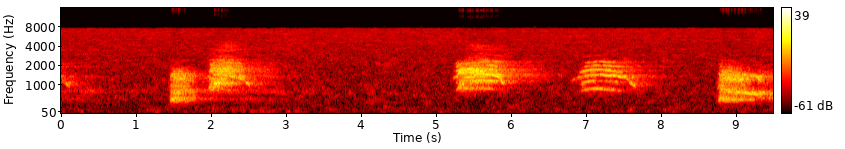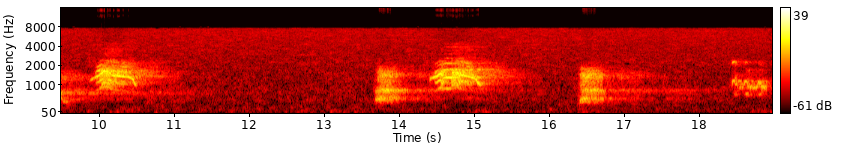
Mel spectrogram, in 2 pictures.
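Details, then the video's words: A red fox, recorded by a trail camera during the rut, gives harsh, raspy screams about a second long, with pauses of a few seconds between them; it is not in pain. "LE CRI DU RENARD / Scream of the red fox"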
